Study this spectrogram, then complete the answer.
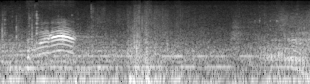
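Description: Cats meow in Monster Hunter Wilds, one clear rising-and-falling meow near the start followed by softer calls, with ambient game sounds and brief voices in the background.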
